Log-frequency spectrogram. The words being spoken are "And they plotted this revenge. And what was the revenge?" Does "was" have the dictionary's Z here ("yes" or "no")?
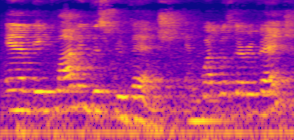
yes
